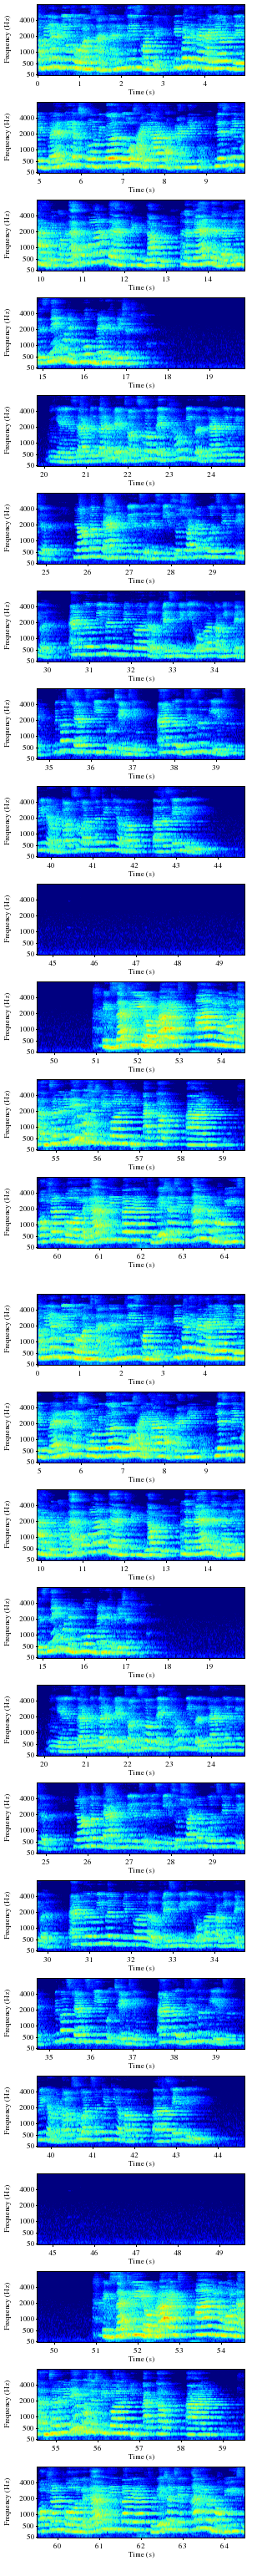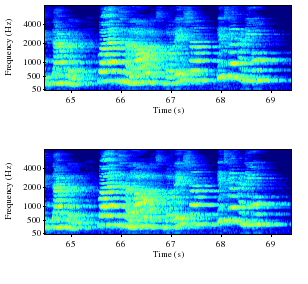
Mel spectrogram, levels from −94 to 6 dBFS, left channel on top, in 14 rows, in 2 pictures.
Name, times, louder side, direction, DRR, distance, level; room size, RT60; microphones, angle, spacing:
voice 1, 0.0-8.9 9.2-13.0 13.3-17.1 50.9-57.7 58.1-59.1 59.5-65.1 65.5-68.7, equal, ahead, -11 dB, 0.3 m, -32 dB
voice 2, 20.0-25.1 25.6-30.0 30.5-34.7 35.1-37.2 37.6-39.4 39.6-42.1 42.4-43.5 55.2-55.9, equal, 20° left, -9 dB, 0.9 m, -40 dB
3.2 x 2.4 x 2.4 m, 1.5 s
head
